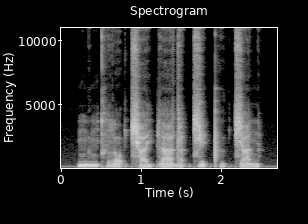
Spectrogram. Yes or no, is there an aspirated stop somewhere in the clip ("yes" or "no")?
yes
